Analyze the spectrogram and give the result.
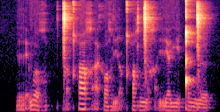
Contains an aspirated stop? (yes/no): yes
